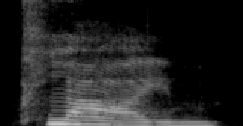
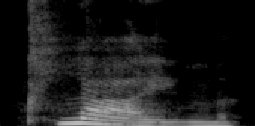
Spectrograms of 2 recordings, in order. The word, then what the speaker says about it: climb: know that pronunciation rule when the word ends in m b the b is always silent so words like bomb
